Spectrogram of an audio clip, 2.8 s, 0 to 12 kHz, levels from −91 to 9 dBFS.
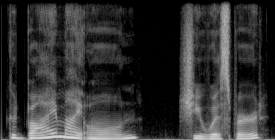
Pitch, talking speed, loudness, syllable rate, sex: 205 Hz, 130 wpm, -15 LUFS, 3.7 syllables/s, female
